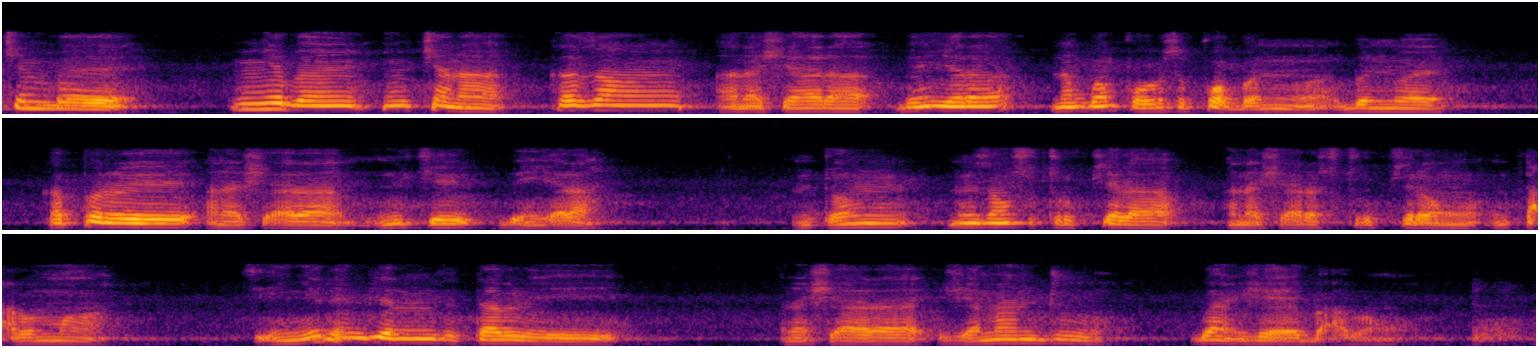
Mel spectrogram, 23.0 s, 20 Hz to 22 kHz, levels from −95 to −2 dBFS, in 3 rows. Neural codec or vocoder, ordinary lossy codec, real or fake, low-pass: none; Opus, 32 kbps; real; 7.2 kHz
